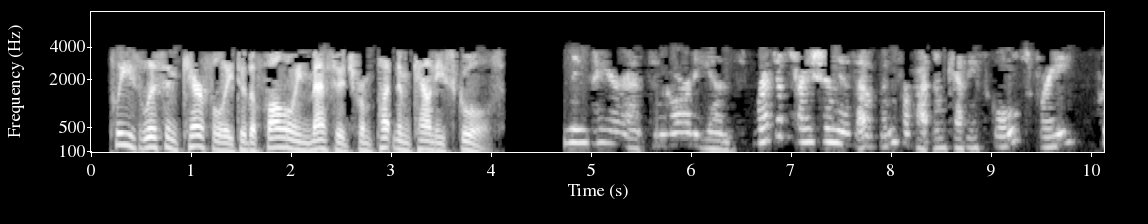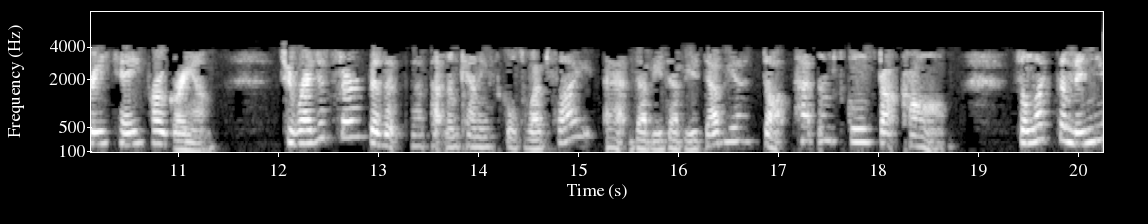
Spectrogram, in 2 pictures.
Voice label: Voicemail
